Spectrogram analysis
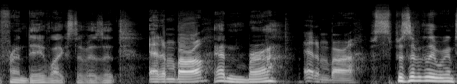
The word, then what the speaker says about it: Edinburgh: guess that's how it's not spelled phonetically no but that's how you learn how to speak in their accent though cuz you say yeah when you say it like that it's uh Edinburgh Edinburgh yeah um yeah it totally looks like Edinburg um but that that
